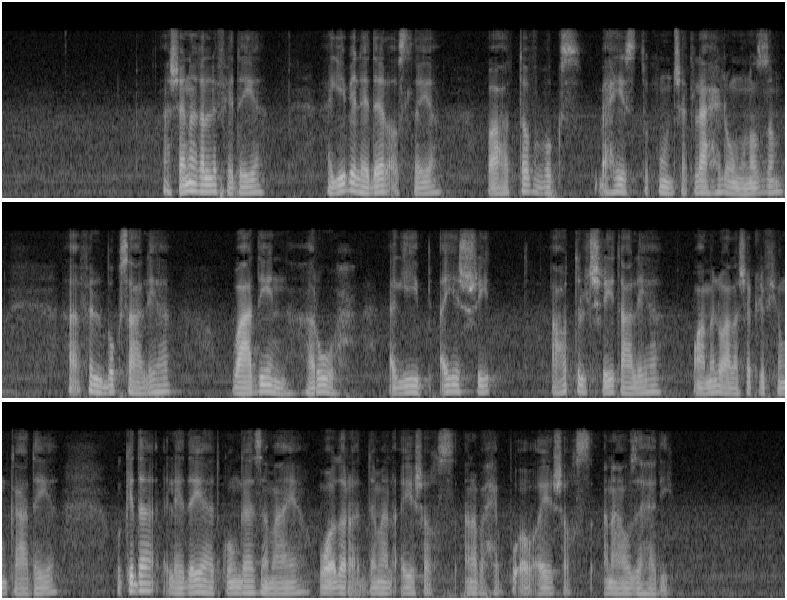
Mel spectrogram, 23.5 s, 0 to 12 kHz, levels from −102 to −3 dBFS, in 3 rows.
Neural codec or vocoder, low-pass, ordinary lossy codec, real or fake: none; 7.2 kHz; none; real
